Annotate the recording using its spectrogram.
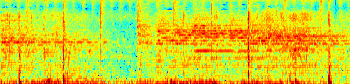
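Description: Background music, with the sharp thud of a football being kicked about a quarter second in, followed by a few softer thumps.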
